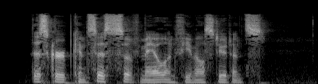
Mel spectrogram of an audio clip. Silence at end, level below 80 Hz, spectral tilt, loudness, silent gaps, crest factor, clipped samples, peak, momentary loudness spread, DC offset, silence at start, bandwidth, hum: 0.5 s; -52 dBFS; -1 dB/octave; -20 LUFS; none; 22 dB; under 0.1%; -2 dBFS; 8 LU; under 0.1%; 0.3 s; 11.5 kHz; none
